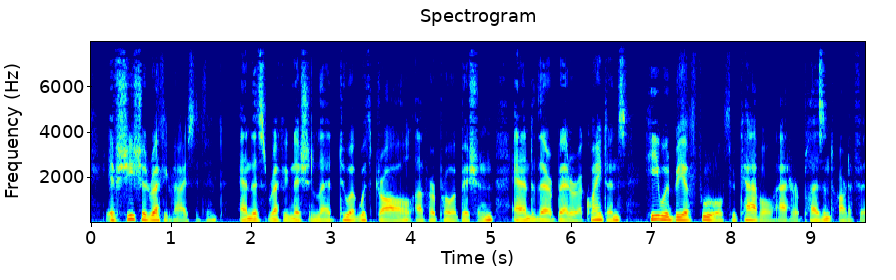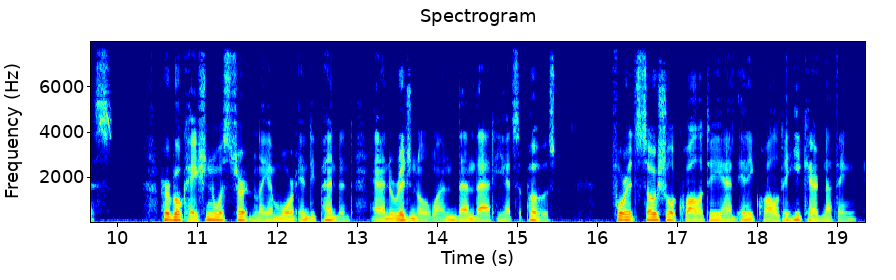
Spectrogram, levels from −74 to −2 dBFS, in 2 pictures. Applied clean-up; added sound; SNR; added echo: neural diffusion model UNIVERSE++.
